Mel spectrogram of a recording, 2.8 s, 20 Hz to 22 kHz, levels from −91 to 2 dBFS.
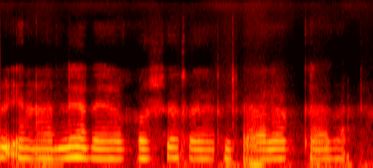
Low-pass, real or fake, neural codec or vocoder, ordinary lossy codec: none; fake; codec, 44.1 kHz, 2.6 kbps, DAC; none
